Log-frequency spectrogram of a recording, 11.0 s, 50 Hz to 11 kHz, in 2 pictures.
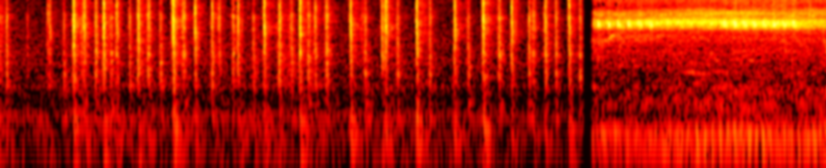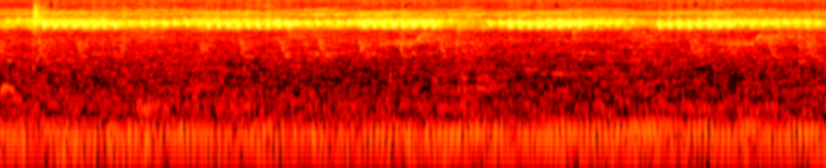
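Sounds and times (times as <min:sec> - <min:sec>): keyboard typing clicks: 0:00.0 - 0:04.0
high insect trill: 0:04.0 - 0:11.0.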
